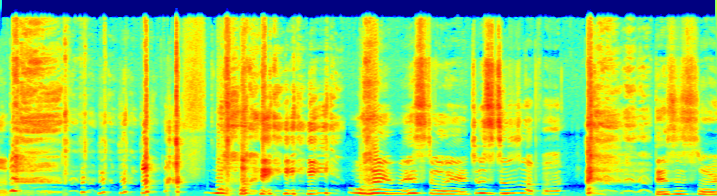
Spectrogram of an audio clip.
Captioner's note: laughs; sobbing; laughs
